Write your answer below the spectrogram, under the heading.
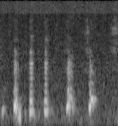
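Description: Puppies yap in five quick, high-pitched barks at a steady rhythm, with a slightly whiny, whimpering edge and no talking over them.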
